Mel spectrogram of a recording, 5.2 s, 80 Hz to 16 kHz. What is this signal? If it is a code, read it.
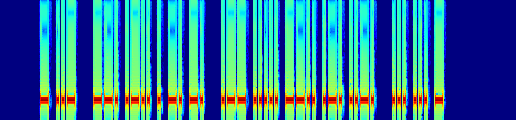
Morse code, heard as a keyed tone, about 46 wpm, 700 Hz. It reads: TU GLENN W5ZRF SST
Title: K1USN SST QSO Practice - 45wpm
